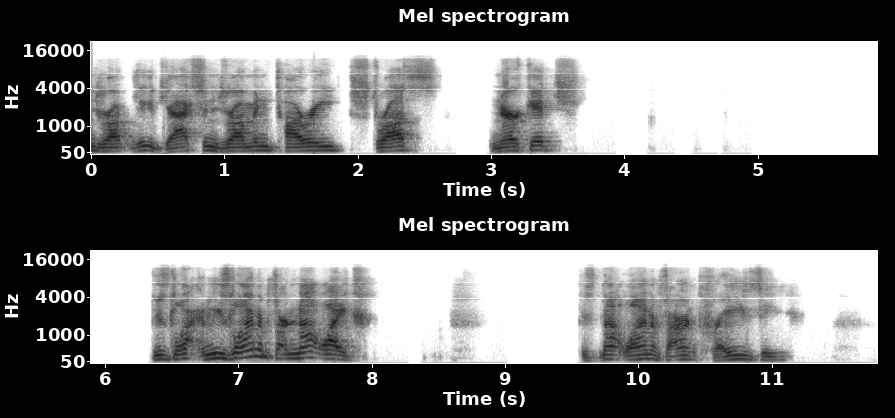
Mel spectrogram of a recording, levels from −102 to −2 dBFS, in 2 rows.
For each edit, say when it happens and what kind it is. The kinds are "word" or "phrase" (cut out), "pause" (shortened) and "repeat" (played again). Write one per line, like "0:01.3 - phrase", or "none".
0:10.4 - word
